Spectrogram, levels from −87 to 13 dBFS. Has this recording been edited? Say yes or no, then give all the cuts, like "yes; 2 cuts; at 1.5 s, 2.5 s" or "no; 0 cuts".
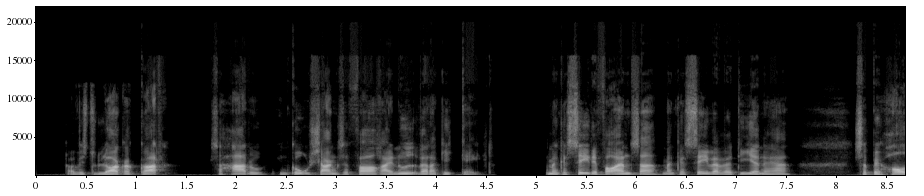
yes; 1 cut; at 5.1 s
